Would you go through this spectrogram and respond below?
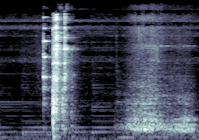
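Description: A single bright clink of a utensil against a cooking pot, then a softer, steady scraping as butter is stirred and mixed in the pot for a churro batter.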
